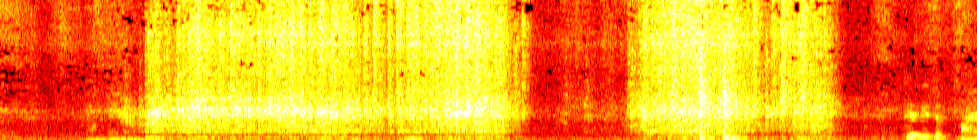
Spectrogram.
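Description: A curtain slides along its rail.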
